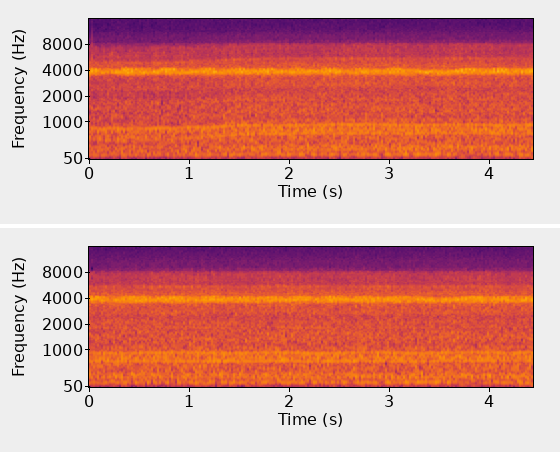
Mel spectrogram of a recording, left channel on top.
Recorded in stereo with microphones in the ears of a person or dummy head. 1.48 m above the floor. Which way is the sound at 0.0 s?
40° right (ahead or behind).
